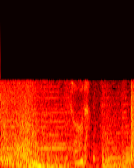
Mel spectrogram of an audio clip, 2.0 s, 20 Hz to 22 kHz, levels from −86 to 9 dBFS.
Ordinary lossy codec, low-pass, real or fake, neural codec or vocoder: none; 3.6 kHz; fake; vocoder, 44.1 kHz, 128 mel bands every 512 samples, BigVGAN v2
